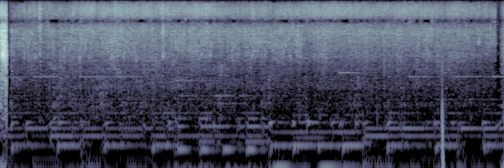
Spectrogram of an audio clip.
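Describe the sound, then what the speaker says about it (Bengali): Pointed gourd slices fry in hot oil with a light salting, producing a soft, steady sizzle under a low rhythmic hum, with a brief clatter near the end and no speech. "প্রথমেই পটলগুলো হালকা করে ভেজে তুলে নেব"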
